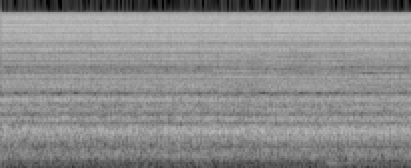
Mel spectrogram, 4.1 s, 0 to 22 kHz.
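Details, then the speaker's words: Mitee Bite VM300 vacuum pallet system on a Tormach CNC mill, holding titanium on an O-ring seal: loud steady high-pitched air hiss from the venturi pump converting air pressure into suction; normal venturi vacuum pump noise. "now the only downside to the system is as you can hear the noise it uses a Venturi pump that converts air pressure into suction pressure"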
